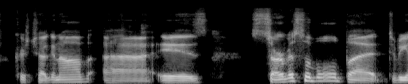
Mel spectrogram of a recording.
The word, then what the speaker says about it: Chugunov: The backup quarterback for West Virginia, I believe it's pronounced Chugunov, Chris Chugunov, is serviceable, but to be honest, he is probably not ready for this offense, for this kind of level of competition.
